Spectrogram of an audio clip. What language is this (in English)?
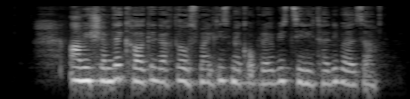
Georgian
